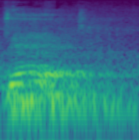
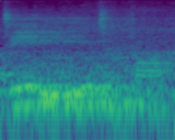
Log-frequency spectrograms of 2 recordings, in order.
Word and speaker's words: dead: And dead, it's said like bed, not bead. For goodness sake, don't call it deed.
